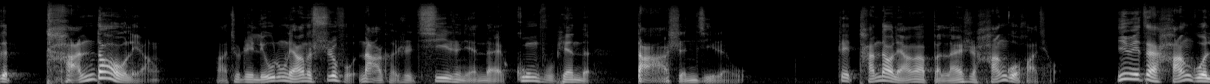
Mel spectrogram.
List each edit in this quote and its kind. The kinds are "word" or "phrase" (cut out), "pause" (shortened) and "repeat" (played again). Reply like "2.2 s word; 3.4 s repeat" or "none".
none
